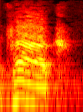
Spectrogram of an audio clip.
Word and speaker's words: clerk: I said, he's a clerk. Now, I didn't know that in Chicago that word is pronounced clerk.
